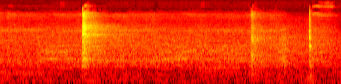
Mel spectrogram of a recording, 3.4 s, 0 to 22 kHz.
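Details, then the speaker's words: Holden Rodeo/Colorado with manual 4WD wiring that bypasses the TCCM, in a quiet cab: two sharp, separate clicks about a second apart as the transfer case actuator shifts normally out of four-wheel drive. "And now that's done. So you had the first click and then the second click. And that's out."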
